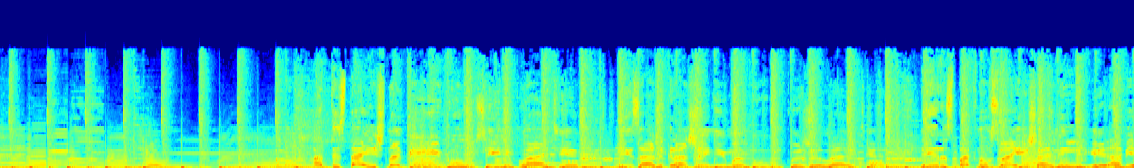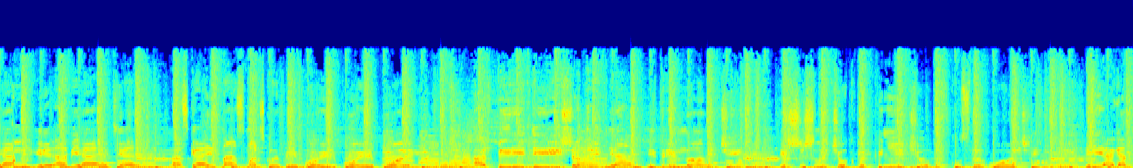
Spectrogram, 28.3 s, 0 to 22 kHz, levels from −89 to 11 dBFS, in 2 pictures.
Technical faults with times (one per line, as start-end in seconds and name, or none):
21.35-21.38 corrupt frame decoded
